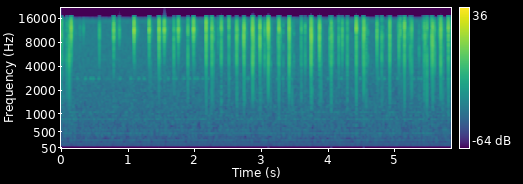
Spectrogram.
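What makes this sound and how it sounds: Long French-tip acrylic false nails on both hands are tapped and clicked against each other with the fingertips held close together. About forty quick, dry clicks follow in an irregular patter. Each click is short and bright with almost no low end, over a faint, steady low hum.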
